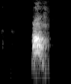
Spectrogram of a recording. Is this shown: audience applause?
no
